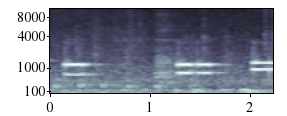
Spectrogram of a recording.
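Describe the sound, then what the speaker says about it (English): Telephone keypad tones dial out a call in a meeting room, with three short bursts of paired steady beeps separated by pauses, clear and fairly close against a quiet background. "I just realized I didn't call Ron Young."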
